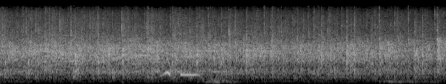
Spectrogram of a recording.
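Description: Sustained audience applause, a dense, steady roar of many hands clapping at a constant loud level throughout, with no clear individual claps standing out.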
